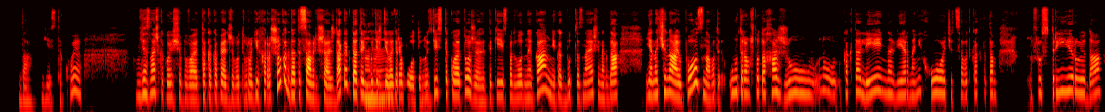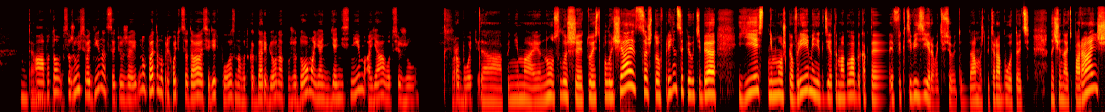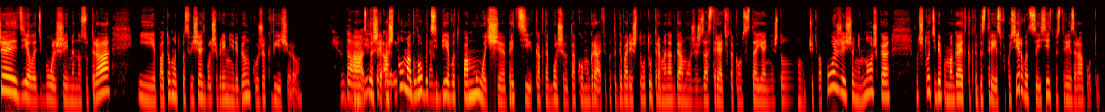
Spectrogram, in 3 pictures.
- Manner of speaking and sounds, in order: tapping; distorted speech
- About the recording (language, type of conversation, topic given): Russian, advice, Как вам удаётся находить время на семью и хобби?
